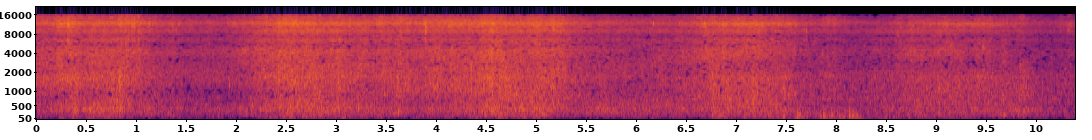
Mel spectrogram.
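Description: Lake waves washing onto the beach, swelling and easing every couple of seconds, with wind on the microphone.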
